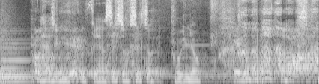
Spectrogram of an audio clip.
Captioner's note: laugh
